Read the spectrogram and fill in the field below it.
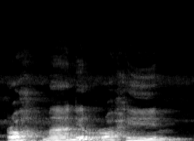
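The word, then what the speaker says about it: الرحمن الرحيم: Kemudian ha, him, rah diucapkan dengan hembusan nafas yang halus, yang seperti terdengar desisan ular. Him, jangan sampai mirip-mirip dengan ha. Rahmanirrahim.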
